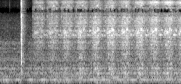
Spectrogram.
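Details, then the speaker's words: Lathe resurfacing an old Willys Jeep clutch pressure plate, with an anti-chatter band on the plate and the power feed turned up for a heavier chip load: a harsh rasping scrape pulsing about three times a second, from cutting-tool chatter. "sometimes the heavier chip load cuts down on chatter seems to be working so far A little bit of chatter going"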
